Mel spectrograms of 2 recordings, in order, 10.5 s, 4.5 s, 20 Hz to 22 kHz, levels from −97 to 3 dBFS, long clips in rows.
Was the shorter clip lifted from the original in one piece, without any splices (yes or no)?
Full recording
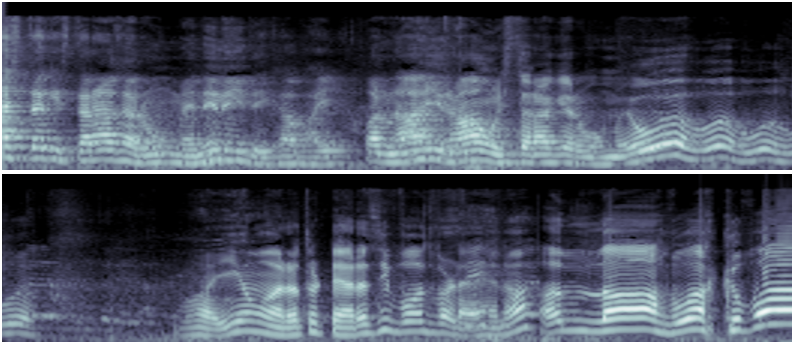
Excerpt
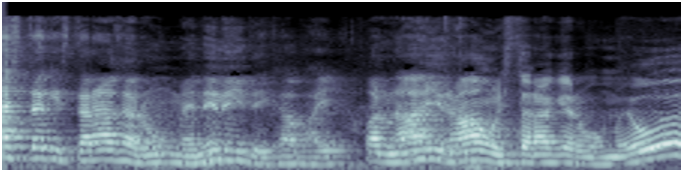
yes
